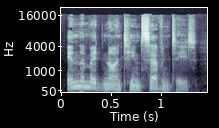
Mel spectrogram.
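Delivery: usual speaking voice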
